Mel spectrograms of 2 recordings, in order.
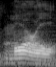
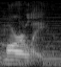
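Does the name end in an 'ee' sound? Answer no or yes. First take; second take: no; yes. First: The name is one syllable with no final vowel. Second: The name has two syllables ending in 'ee'. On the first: This is how most people say it. "everyone says that it's Marl" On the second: This is the speaker's personal way of saying it. "I've always pronounced it Marley"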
